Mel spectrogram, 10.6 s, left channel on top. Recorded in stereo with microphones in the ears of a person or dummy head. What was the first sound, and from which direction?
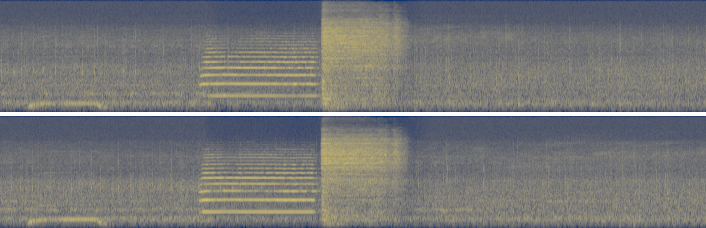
A phone buzzing, 25° right (ahead or behind).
